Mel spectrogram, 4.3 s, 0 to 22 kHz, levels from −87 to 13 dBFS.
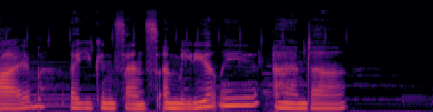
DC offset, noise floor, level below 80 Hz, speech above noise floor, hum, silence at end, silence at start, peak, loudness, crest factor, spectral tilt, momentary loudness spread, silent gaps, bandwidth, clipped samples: under 0.1%; -65 dBFS; -68 dBFS; 32 dB; none; 0.85 s; 0 s; -18 dBFS; -33 LUFS; 16 dB; -6 dB/octave; 7 LU; none; 14 kHz; under 0.1%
